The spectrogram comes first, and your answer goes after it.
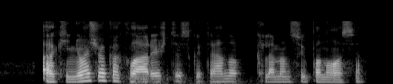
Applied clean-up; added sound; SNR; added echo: neural separator model SepFormer DNS4.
